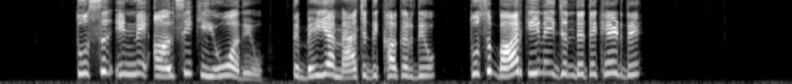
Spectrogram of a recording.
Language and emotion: Dogri, angry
